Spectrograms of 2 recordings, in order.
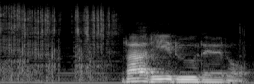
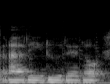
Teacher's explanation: you'll be able to feel that your tongue tip is flapping briefly against your alveolar ridge. That's that fleshy bit just behind your teeth, right? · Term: tapped R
